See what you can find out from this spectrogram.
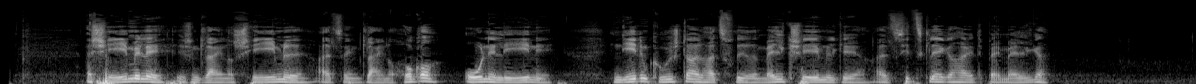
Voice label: "schemele", schwaebisch; Ein Schemele ist ein kleiner Schemel, ein kleiner Hocker.

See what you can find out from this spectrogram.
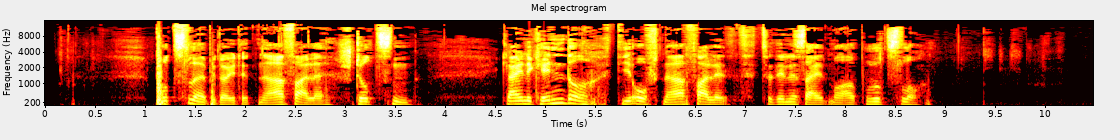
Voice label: burzla, schwaebisch; burzla bedeutet hinfallen, stürzen; Kleine Kinder, die häufig stürzen, werden auch Burzler genannt

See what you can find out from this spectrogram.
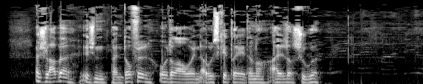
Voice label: "schlappa schuh", schwaebisch; Ein Schlappa ist ein Pantoffel oder auch ein ausgetretener alter Schuh.

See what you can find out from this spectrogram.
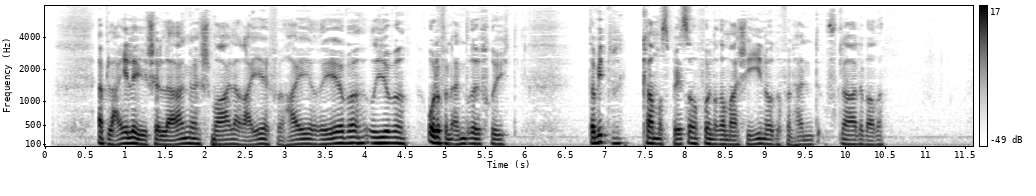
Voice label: "plaile", schwaebisch

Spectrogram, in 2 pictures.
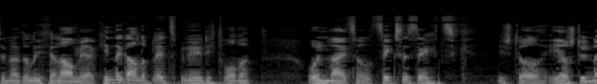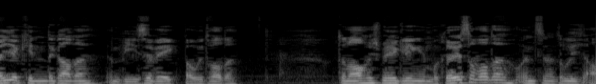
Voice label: schule, schwaebisch

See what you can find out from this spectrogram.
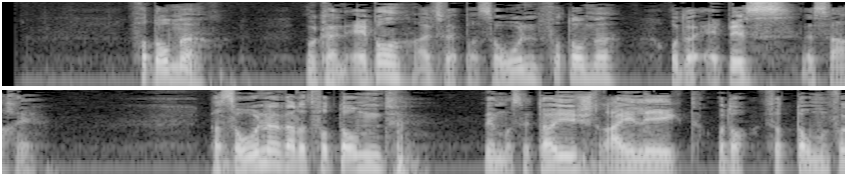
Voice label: verdomma, schwaebisch; Man kann ebber (Person) verdomma oder ebbes (Sache) verdomma.

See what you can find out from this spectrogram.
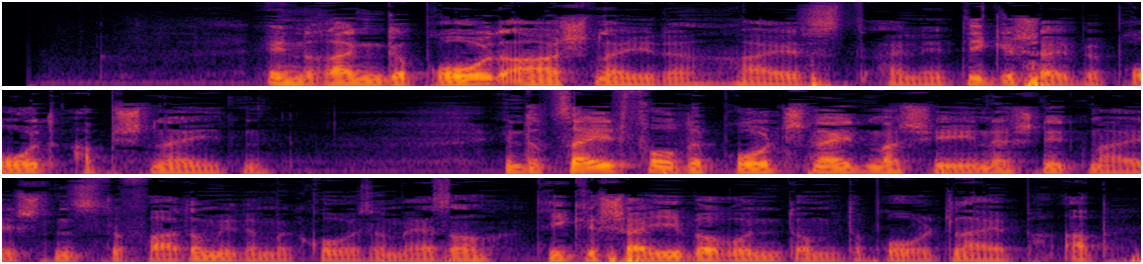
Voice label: "ranga", schwaebisch; einen Ranga Brot abschneiden, heißt eine dicke Scheibe Brot abschneiden.

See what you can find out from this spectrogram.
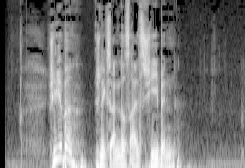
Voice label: schieaba, schwaebisch; Schieaba ist nichts anderes als schieben.

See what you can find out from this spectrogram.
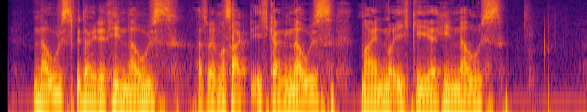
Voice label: naus, schwaebisch; naus bedeutet hinaus – i gang naus = ich gehe hinaus

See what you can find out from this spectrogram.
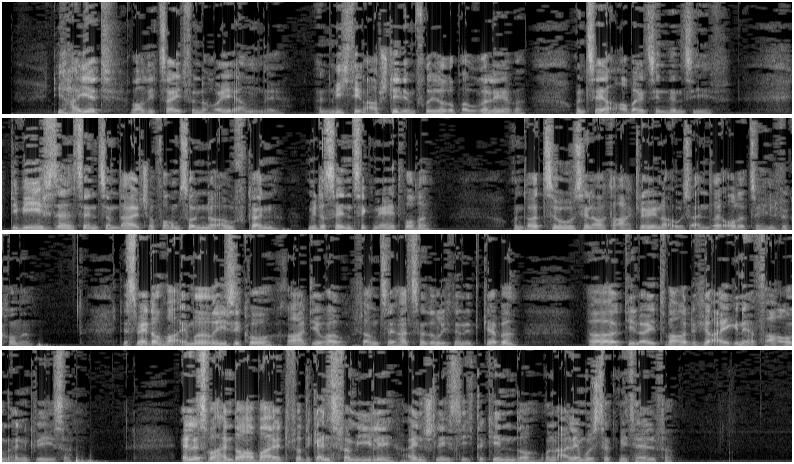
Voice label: haiet, schwaebisch

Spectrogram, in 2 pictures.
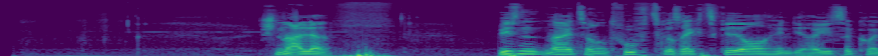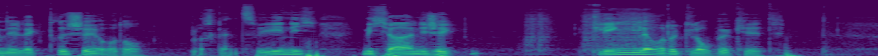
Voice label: schnalla, schwaebisch

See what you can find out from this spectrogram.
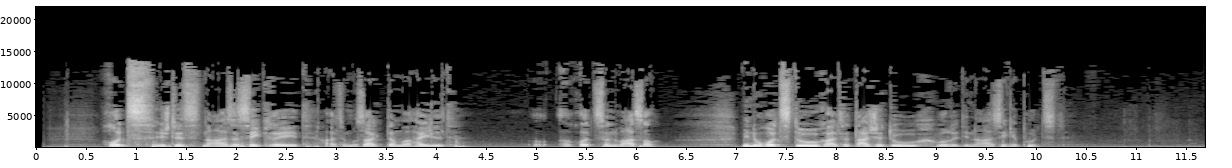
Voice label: "rotz", schwaebisch; Rotz ist das Nasensekret, mit dem Rotztuch/Taschentuch wurde die Nase geputzt

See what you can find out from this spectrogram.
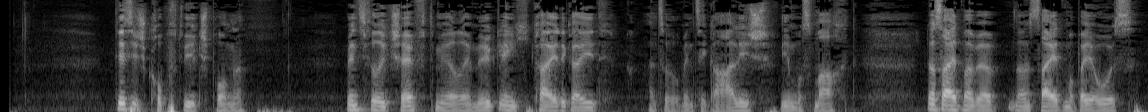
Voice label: ghopft, schwaebisch

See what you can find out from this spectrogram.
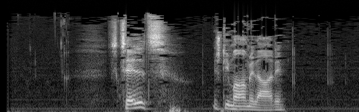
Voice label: gsaelz, schwaebisch

